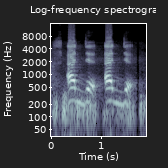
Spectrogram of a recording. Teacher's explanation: جیم ایک سخت حرف ہے، جیم جو ہے یہ اس میں شدت پائی جاتی ہے، اس لیے زبان کا درمیان پورا اوپر تالو کے ساتھ ٹچ ہوگا، اج اج، ٹھیک ہے۔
